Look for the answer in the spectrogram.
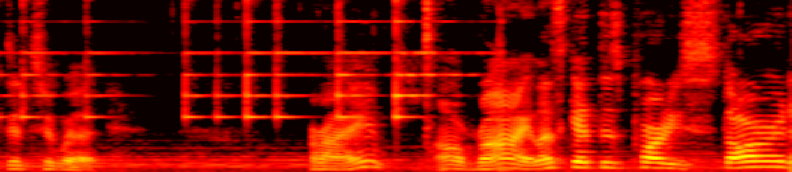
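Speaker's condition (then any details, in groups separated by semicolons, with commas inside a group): No condition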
